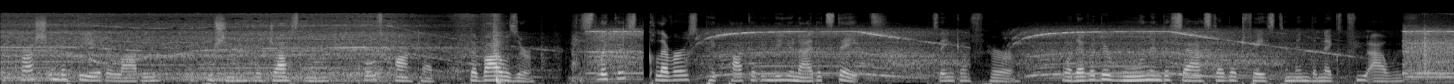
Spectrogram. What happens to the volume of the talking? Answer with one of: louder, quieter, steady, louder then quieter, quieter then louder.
steady.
